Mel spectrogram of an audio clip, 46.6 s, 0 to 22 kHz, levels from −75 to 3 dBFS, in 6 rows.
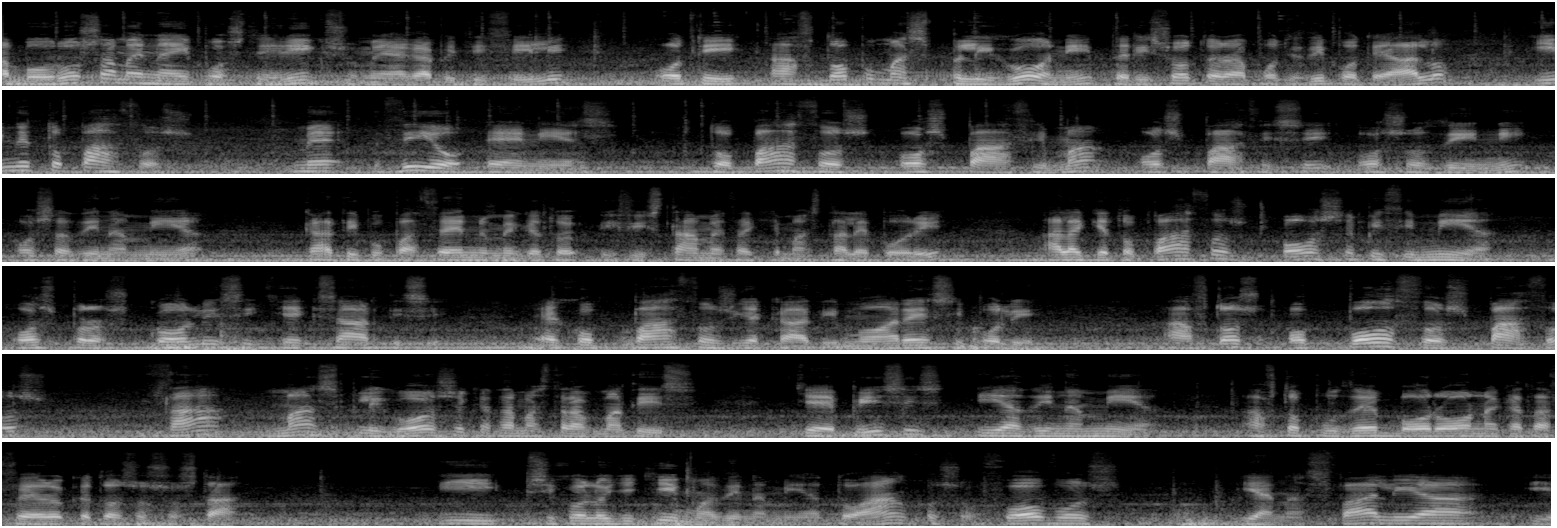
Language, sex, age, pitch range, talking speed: Greek, male, 40-59, 105-135 Hz, 115 wpm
